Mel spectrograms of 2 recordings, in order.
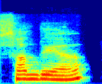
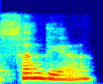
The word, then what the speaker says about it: Sandhya: My middle name is Sandhya. It's a Sanskrit name and it's spelled as Sandhya. When I was talking to some folks and I said, my name is Celia Sandhya Daniels, they said, what is Sandhya?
